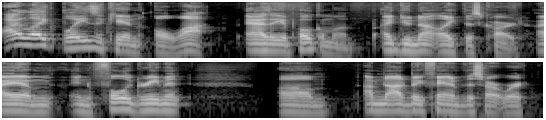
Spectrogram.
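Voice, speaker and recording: A man's voice: fairly low pitch, lively intonation, normal speed. A man hosting a casual reaction video, giving blunt, dismissive opinions and laughing often.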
